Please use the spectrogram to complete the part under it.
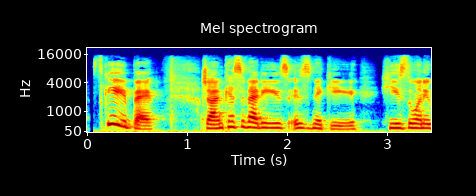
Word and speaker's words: Cassavetes: Am I saying John Cassavetes right? – Yeah.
